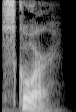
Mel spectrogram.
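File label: "score", English pronunciation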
